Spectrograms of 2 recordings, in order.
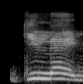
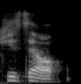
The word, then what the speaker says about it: Ghislaine: It's Ghislaine, not Giselle.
